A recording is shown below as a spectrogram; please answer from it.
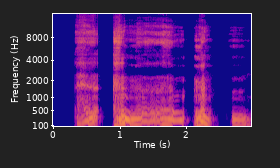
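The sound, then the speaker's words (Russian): A human voice imitates a bear coughing with four gruff, throaty bursts, each a voiced grunting cough separated by short silences. “Снова кашлянул несколько раз медведь.”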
